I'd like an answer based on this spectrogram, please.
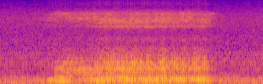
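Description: A single drawn-out rattling, fluttering breath sound lasting over a second; snoring in a sleeping dog.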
